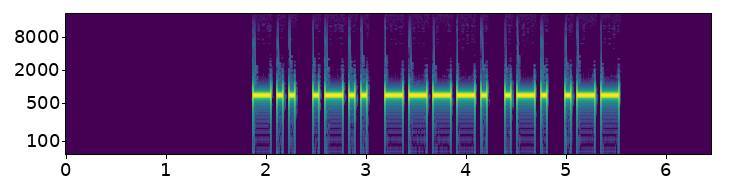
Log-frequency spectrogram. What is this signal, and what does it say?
Morse code, heard as a keyed tone, about 20 wpm, 700 Hz. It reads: DL9RW
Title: DXCC-100 Call Signs - 5 Characters - 20wpm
